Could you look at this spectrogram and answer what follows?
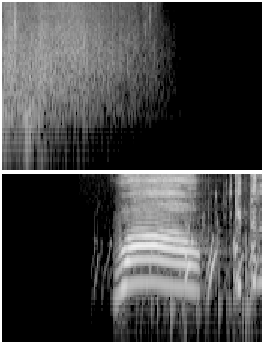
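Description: A cartoon splash as a mango dives into water in a children's nursery rhyme, a noisy watery burst that fades away into silence before a bright, tonal voice-like sound rises afterward.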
